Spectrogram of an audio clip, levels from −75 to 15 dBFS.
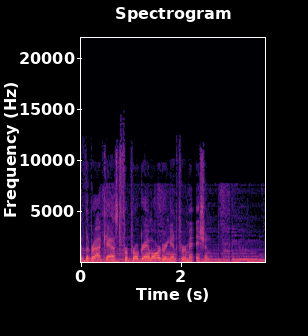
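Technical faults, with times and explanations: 1.50–1.54 s, 1.92–1.97 s, 2.05–2.11 s, 2.21–2.31 s and 2.97–3.02 s: short stall from a late packet. The sound briefly hangs with a faint buzz or dip, for 18, 30, 40, 88 and 27 ms. Each time, a packet arrived late and the jitter buffer ran dry. The receiver stretched the last audio until the packet arrived, then resumed where it left off, so nothing is lost.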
